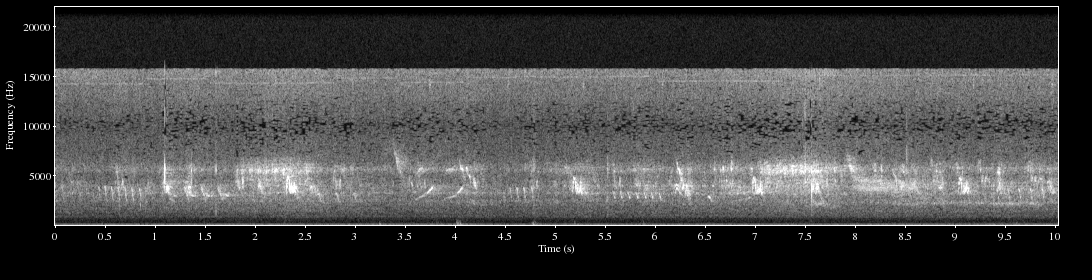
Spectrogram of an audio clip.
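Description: Quiet outdoor ambience: faint, scattered chirps and twitters of small birds over a steady low hum.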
